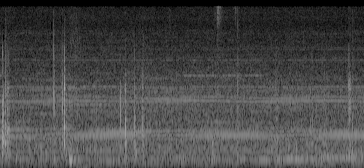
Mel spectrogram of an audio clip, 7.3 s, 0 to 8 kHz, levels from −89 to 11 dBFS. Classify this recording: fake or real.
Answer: real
